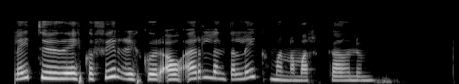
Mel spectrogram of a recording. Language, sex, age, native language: Icelandic, female, 40-49, Icelandic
